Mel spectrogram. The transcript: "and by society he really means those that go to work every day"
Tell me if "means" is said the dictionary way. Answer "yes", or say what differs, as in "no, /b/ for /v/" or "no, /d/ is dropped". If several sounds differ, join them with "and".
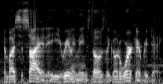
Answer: yes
